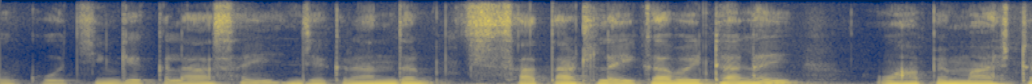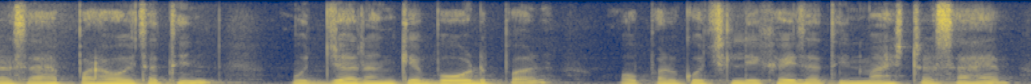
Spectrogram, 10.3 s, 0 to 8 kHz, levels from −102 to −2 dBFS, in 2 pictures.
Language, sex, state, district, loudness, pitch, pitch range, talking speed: Bajjika, male, Bihar, Vaishali, -22 LUFS, 135 Hz, 130-145 Hz, 170 wpm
